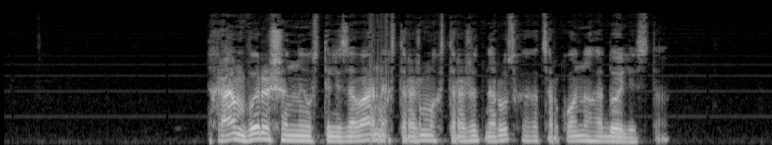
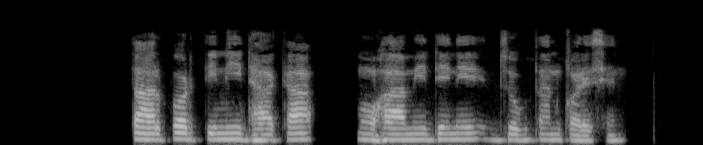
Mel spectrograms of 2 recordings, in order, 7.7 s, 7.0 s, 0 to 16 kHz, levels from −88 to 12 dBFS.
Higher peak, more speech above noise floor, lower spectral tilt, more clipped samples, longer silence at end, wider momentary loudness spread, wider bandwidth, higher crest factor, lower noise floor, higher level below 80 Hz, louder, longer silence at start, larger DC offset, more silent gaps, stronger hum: about the same, -2 dBFS vs -4 dBFS; second, 48 dB vs over 70 dB; about the same, -6 dB/octave vs -7 dB/octave; neither; first, 1.05 s vs 0.8 s; about the same, 10 LU vs 11 LU; first, 11.5 kHz vs 7.4 kHz; about the same, 16 dB vs 18 dB; second, -64 dBFS vs under -90 dBFS; first, -46 dBFS vs -60 dBFS; first, -17 LUFS vs -21 LUFS; first, 2.1 s vs 1.3 s; neither; second, none vs 3.18-3.56 s; neither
